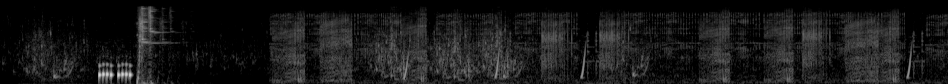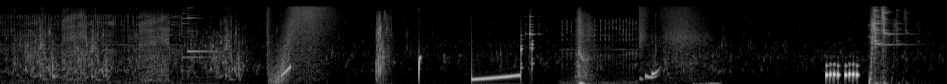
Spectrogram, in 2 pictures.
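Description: A short double blip sounds as a fish bites.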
